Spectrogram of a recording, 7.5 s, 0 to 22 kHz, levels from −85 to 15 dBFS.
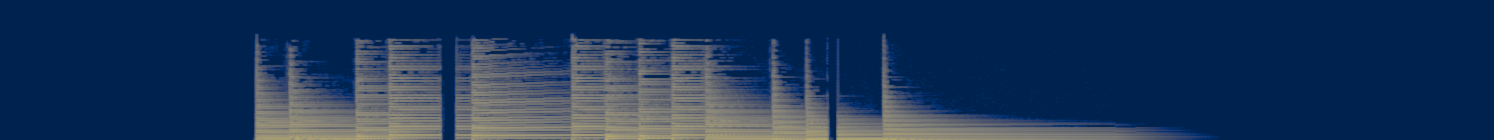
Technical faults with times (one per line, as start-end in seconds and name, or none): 2.21-2.29 Bluetooth stall
4.15-4.20 Bluetooth stall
